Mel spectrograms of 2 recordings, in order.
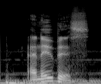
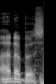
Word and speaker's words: Anubis: Obviously, the one time they didn't was here to open up Anubis. Or Anubis, as it's officially pronounced. Anubis.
